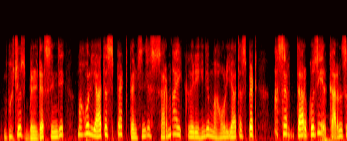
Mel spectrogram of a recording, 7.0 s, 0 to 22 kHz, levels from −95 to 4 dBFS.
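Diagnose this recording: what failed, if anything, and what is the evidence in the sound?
Lost AMR speech frames, at the radio link and decoder concealment stage: around 3.41 to 3.56 s the speech briefly dips or warbles. A single corrupted frame failed its checksum, so the decoder repeated the last good pitch and vocal-tract settings at lower gain. Unlike a buffer underrun, there is no hard gap or click.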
